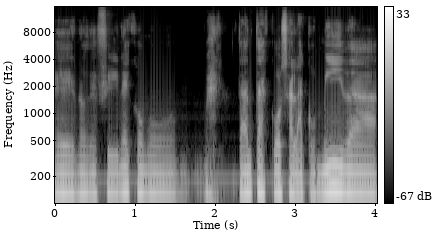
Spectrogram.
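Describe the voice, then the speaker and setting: With a Maracaibo accent, a man speaks at a medium pitch in a dark, mellow tone, the sound dry and close with no echo in a very clean recording with a silent background. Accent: Maracucho Venezuelan. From Venezuela, Maracaibo (Zulia). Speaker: event promoter. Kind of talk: interview.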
